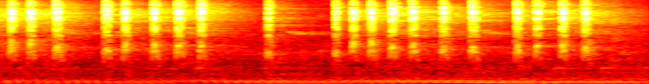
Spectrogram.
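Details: Fighting Eurasian tree sparrows give quick, sharp, high chirps in two long, uneven series, with a steady low hum underneath throughout.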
